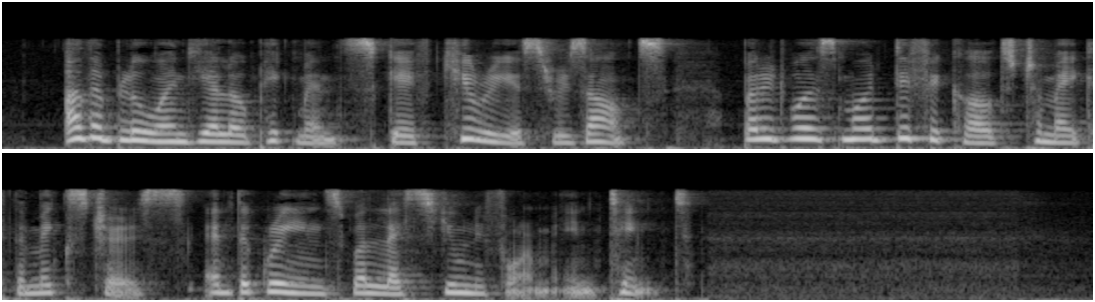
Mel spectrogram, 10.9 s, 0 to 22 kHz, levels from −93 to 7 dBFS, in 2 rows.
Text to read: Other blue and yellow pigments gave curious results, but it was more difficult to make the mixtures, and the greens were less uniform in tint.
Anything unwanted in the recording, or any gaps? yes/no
no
